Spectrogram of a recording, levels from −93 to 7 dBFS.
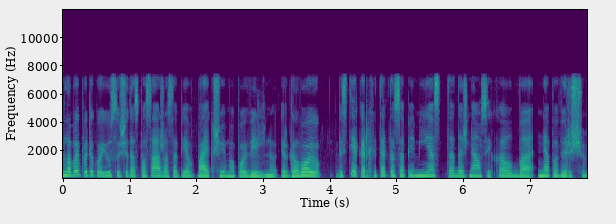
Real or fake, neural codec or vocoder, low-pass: real; none; 7.2 kHz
